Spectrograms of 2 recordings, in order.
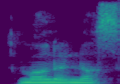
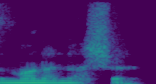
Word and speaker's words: Manonasa: Manonasa, Manonasha, different pronunciations.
